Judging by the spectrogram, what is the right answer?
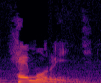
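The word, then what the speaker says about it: haemorrhage: Betty, you say hemorrhage. Hemorrhage. Okay. Not hemorrhage. Not a hemorrhage.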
